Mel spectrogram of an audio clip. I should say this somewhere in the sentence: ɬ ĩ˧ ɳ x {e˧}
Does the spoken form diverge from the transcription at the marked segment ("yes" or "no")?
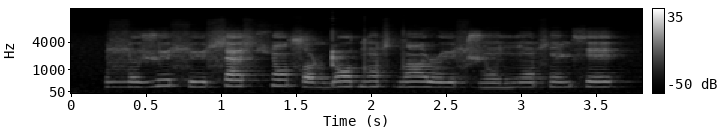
yes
